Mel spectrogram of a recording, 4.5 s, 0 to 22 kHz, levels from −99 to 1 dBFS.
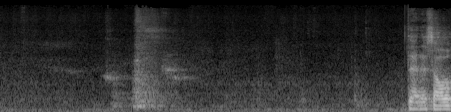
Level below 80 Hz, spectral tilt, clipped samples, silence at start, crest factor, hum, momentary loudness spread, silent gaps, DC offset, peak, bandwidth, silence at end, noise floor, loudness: -64 dBFS; -5.5 dB/octave; under 0.1%; 1.05 s; 24 dB; none; 28 LU; none; under 0.1%; -12 dBFS; 18 kHz; 0 s; -60 dBFS; -34 LUFS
